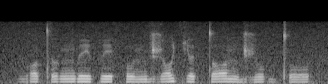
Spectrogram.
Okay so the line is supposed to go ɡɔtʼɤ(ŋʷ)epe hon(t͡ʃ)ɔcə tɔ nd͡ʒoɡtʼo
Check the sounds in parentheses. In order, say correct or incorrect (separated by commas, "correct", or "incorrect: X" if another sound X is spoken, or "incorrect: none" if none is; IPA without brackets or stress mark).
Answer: correct, incorrect: d͡ʒ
